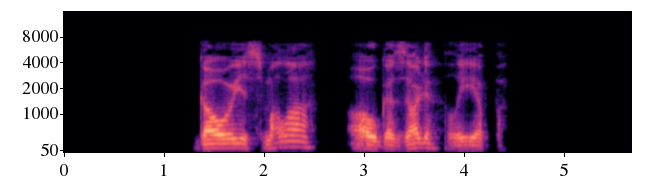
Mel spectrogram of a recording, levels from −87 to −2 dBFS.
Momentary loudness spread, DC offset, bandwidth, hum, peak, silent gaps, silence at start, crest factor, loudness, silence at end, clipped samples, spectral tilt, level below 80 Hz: 12 LU; under 0.1%; 7.4 kHz; none; -6 dBFS; 2.55-2.83 s, 4.26-4.30 s; 1.35 s; 20 dB; -24 LUFS; 1.3 s; under 0.1%; -5 dB/octave; -66 dBFS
